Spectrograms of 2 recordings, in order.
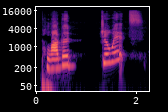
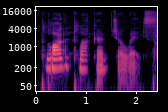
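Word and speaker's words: Plogojowitz: It's P L O G O J O W I T Z. So Plogoj witz. Plogojwitz. Plogojwitz. Maybe.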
